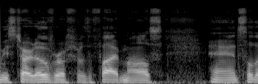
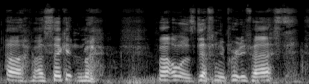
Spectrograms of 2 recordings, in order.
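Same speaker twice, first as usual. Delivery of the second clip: breathless, talking mid-run; puffing between phrases on a run; while running; 9 semitones higher than usual. Real, not acted.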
